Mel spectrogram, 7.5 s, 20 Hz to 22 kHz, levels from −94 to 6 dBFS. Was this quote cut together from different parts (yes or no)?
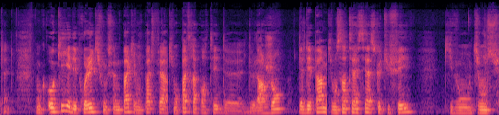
yes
